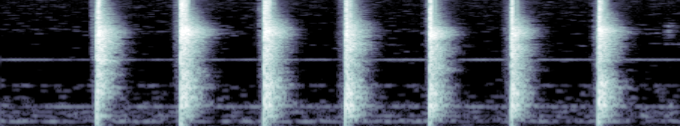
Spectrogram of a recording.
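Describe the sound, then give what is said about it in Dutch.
Seven sharp hand claps at a steady, even pace, each loud and crisp with a very short, dry decay and almost no echo trailing after. “Galm is goed te beoordelen als gevolg van een impulsgeluid, zoals klappen in de handen.”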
